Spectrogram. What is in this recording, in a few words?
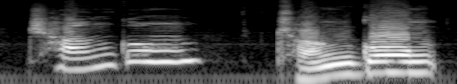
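"cheng2gong1", Mandarin Chinese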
